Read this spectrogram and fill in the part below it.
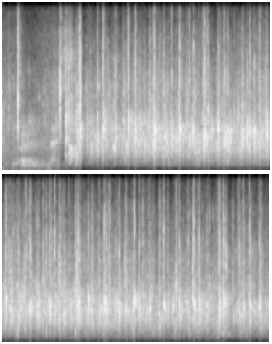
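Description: An audience claps and applauds loudly.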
